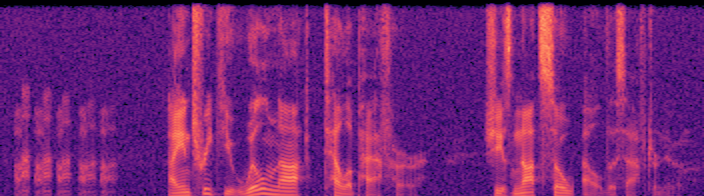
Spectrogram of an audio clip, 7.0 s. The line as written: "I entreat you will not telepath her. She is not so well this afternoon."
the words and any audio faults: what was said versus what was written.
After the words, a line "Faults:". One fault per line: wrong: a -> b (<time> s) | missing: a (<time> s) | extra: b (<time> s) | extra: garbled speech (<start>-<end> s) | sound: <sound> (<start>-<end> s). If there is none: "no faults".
"I entreat you will not telepath her. She is not so well this afternoon."
Faults:
sound: laugh (0.1-1.2 s)
sound: dropout (5.7-5.8 s)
